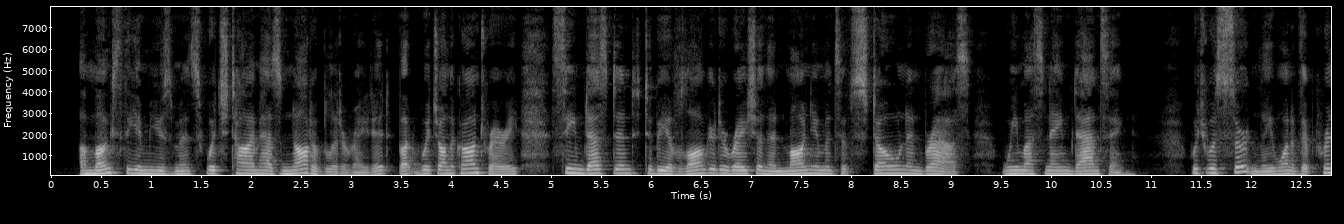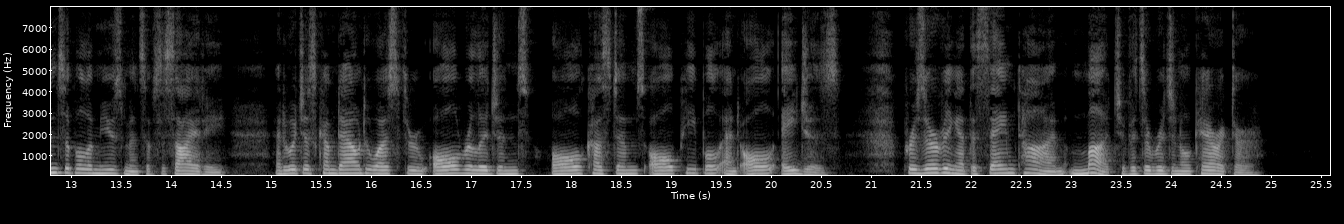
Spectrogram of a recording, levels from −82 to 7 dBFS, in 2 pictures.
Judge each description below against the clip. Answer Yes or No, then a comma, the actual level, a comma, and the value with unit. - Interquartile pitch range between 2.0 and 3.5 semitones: Yes, average, 3.1 semitones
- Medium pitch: Yes, medium, 160 Hz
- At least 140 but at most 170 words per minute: Yes, average, 155 wpm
